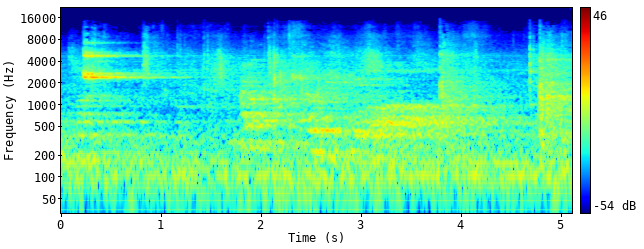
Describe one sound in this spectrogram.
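Badminton rackets smack shuttlecocks in a large echoing hall.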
